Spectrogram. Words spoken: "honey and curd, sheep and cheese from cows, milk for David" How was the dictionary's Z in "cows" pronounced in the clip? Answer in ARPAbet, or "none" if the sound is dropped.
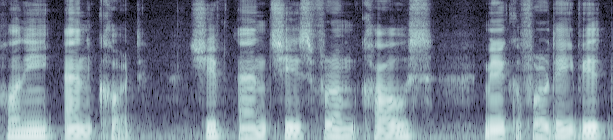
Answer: S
